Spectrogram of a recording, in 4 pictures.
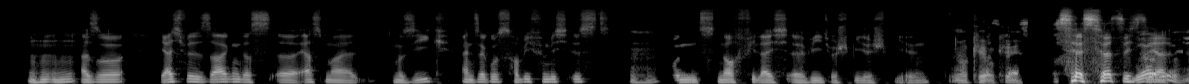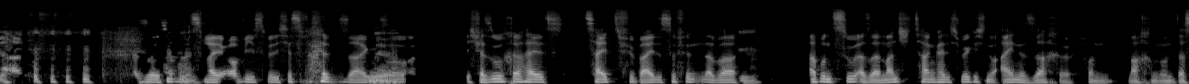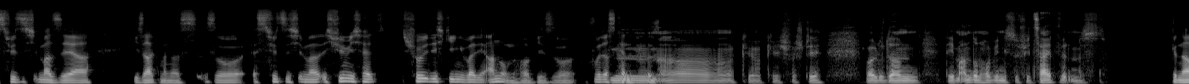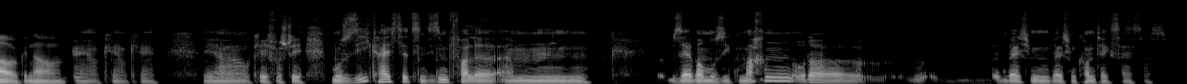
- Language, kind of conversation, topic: German, advice, Wie findest du Zeit, um an deinen persönlichen Zielen zu arbeiten?
- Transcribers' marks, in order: other background noise; laughing while speaking: "es es hört sich sehr an"; unintelligible speech; chuckle; laughing while speaking: "mal"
